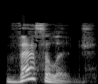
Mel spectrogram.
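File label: "vassalage", British English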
